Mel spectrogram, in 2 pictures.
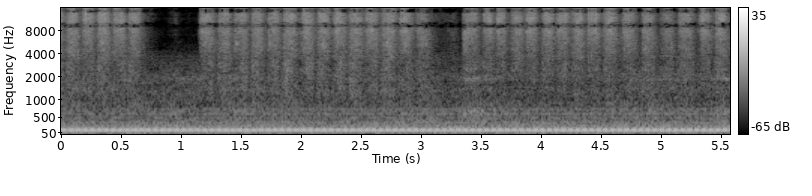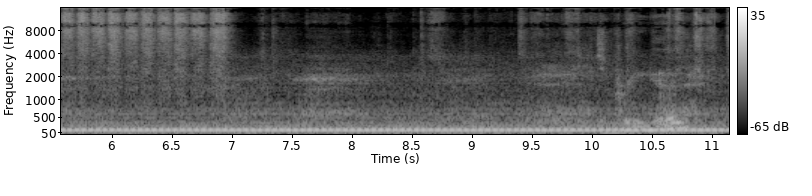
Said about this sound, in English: What we're going to do now is a little hand shaping. With just a little piece of fine grit sandpaper.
